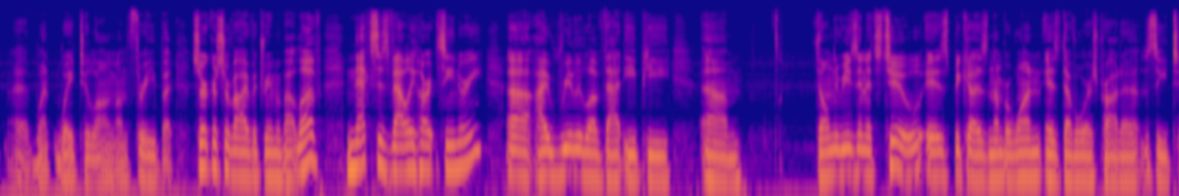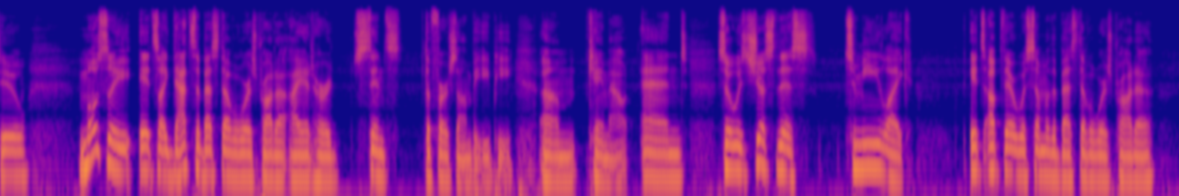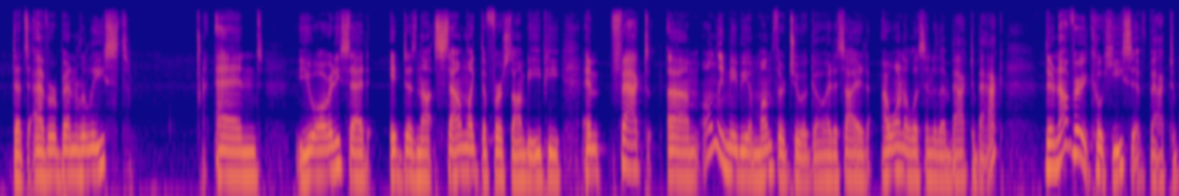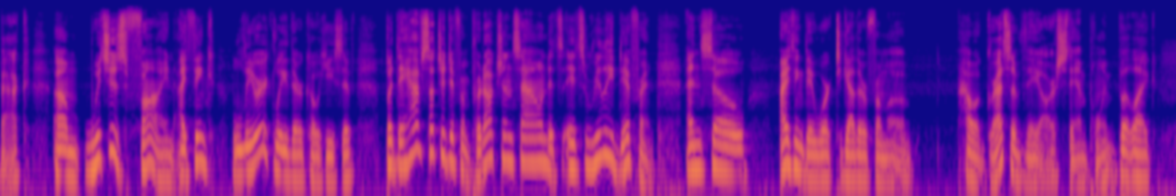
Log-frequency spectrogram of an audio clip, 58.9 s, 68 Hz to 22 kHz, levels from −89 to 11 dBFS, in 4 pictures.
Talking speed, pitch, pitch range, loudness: 165 wpm, 125 Hz, 115-145 Hz, -31 LUFS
